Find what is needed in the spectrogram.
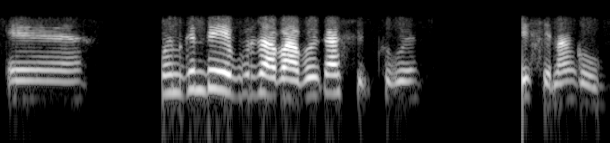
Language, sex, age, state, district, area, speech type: Bodo, female, 60+, Assam, Baksa, rural, conversation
